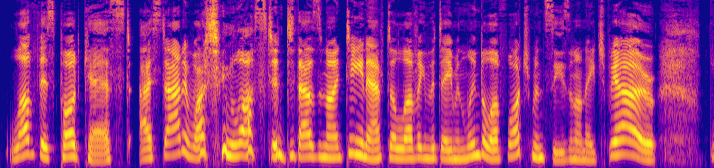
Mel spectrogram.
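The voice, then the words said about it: Put-on Australian accent. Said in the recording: “Aussie accent ... I apologize, Australia.”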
